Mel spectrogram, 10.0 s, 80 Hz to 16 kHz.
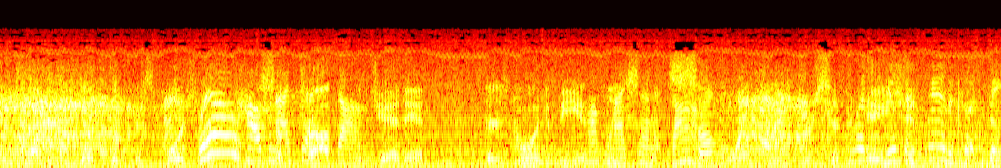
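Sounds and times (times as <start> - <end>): low recording hum: 0.0 - 10.0
person speaking on old radio: 4.9 - 10.0.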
